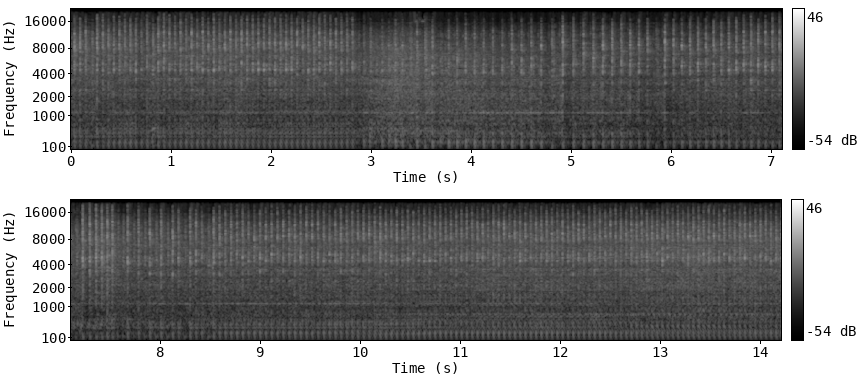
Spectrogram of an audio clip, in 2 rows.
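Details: 1984 10HP Briggs and Stratton single-cylinder engine after a rebuild with new rings and gaskets and reseated valves. Rapid, even popping at a steady speed with no knocking or misfires; it runs properly.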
